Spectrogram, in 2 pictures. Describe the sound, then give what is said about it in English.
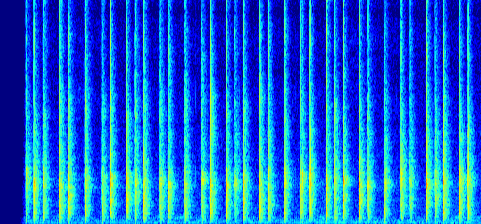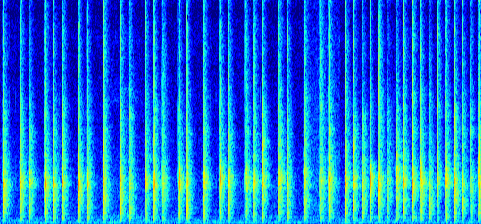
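Crisp hand claps repeat in a quick, steady rhythmic pattern for the whole stretch, interlocking in a performance of the piece Clapping Music, with no voices. “Oh, except I've done clapping music.”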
